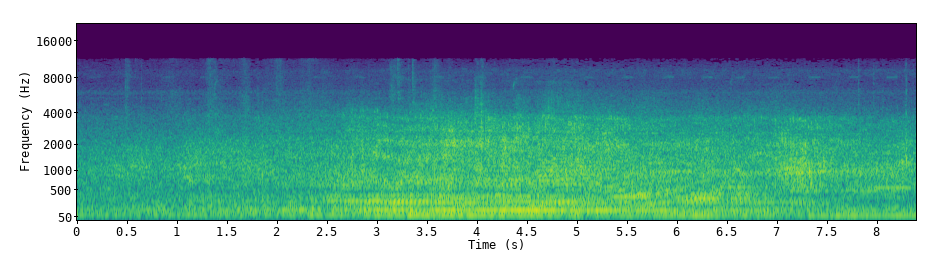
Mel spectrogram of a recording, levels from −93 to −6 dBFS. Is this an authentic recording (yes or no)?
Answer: yes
